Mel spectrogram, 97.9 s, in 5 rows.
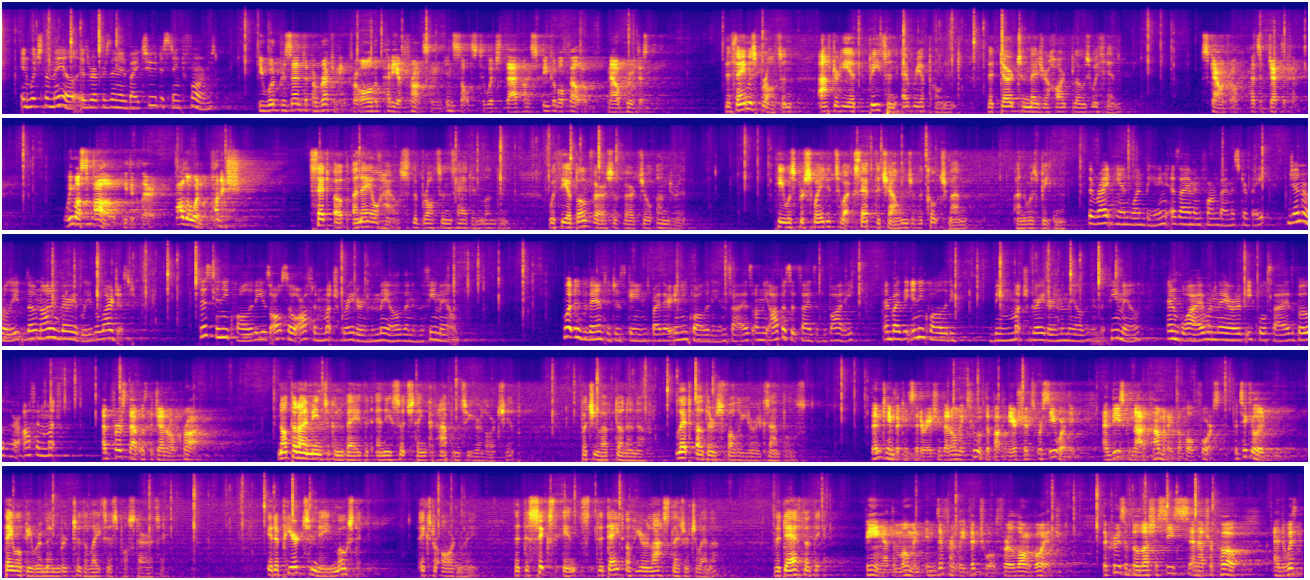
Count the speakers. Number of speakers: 3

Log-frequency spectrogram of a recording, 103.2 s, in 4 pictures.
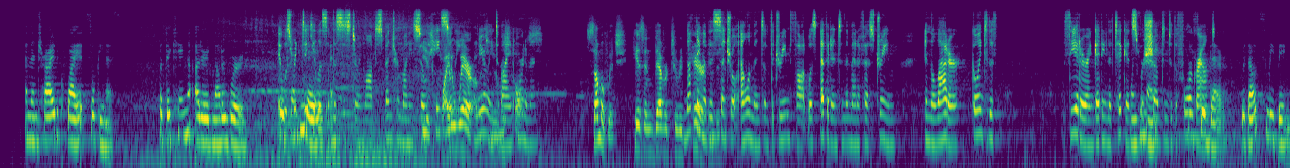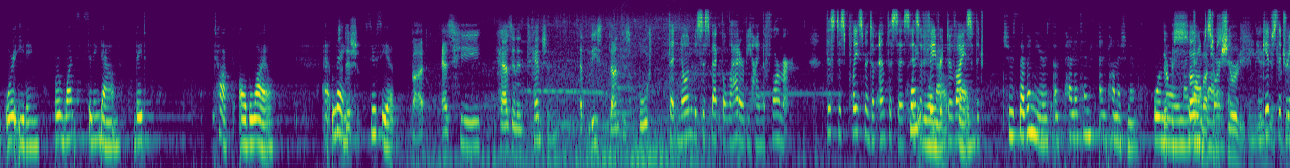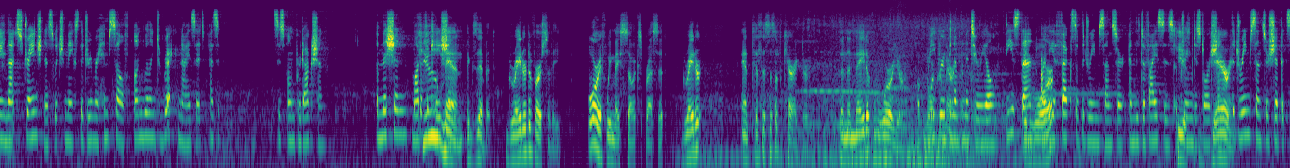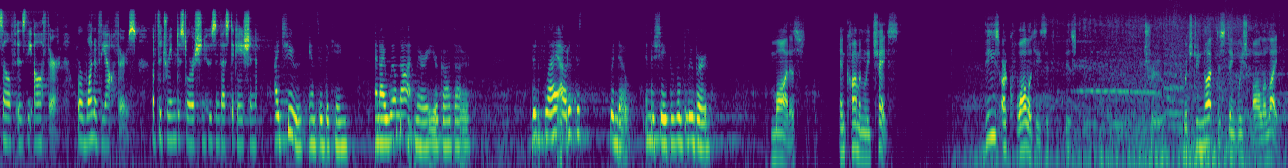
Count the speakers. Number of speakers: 3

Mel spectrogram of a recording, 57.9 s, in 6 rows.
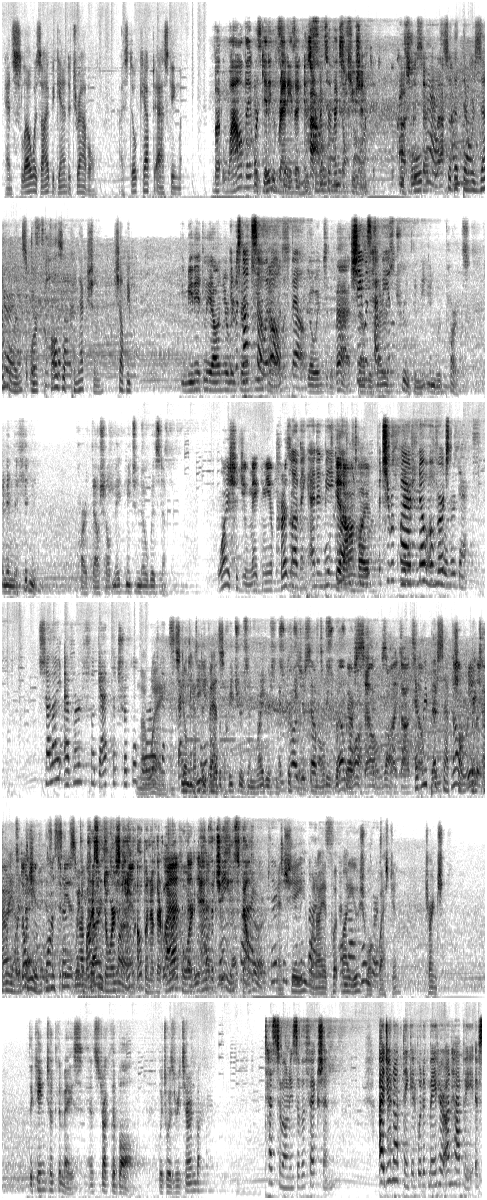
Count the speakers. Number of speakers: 8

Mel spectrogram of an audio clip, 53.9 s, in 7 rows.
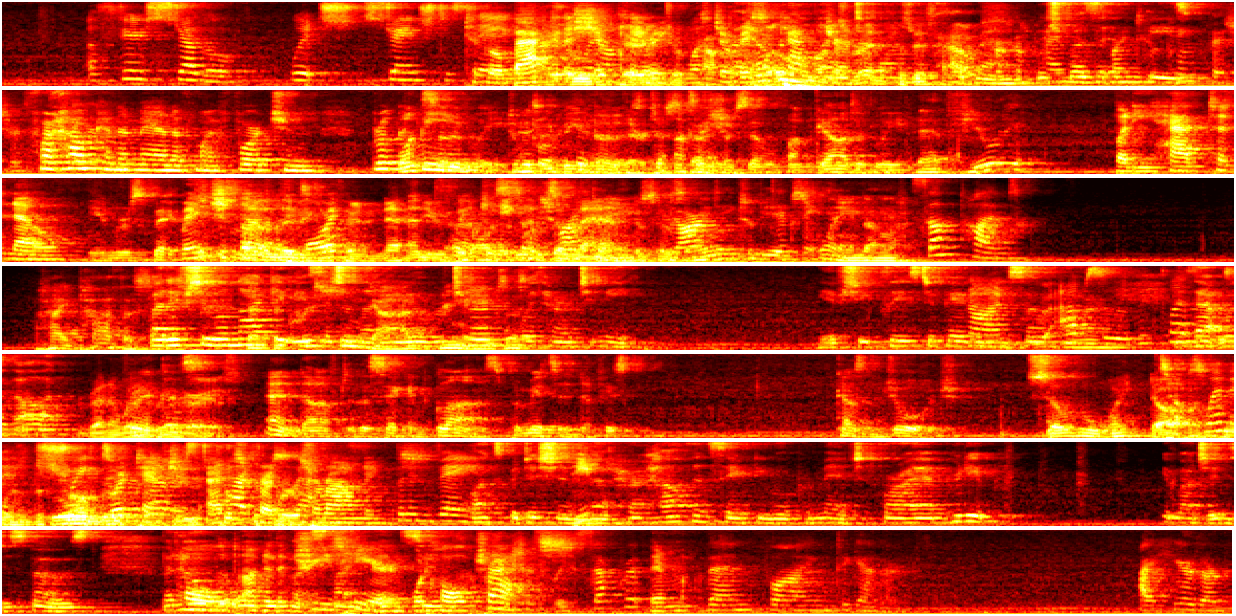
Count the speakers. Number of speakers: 8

